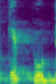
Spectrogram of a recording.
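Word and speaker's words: caput: तो birth trauma में अपन सबसे पहले स्टडी करते हैं केपट सक्सीडेनम, ठीक है, कई इसको केपूट बोलते हैं, केपट इसका प्रोनाउंसिएशन है, केपट सक्सीडेनम, ठीक है।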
